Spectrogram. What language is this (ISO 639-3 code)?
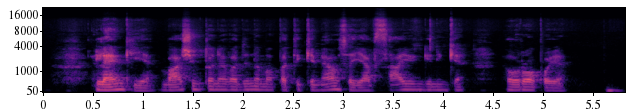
lit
